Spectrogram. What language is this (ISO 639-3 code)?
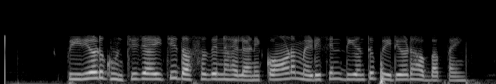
ori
